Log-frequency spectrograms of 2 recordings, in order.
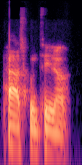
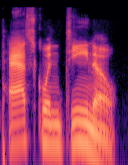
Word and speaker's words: Pasquantino: It's actually a relatively easy name to say. Like, you look at it and you think, "Oh man, this is gonna suck." But it's just Pasquantino, just how it sounds or how it's spelled.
